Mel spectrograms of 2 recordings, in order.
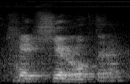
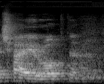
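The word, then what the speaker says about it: Chiroptera: здається дуплікат маю так комбінація с вимовляється як ха Це Ви добре знаєте хероптера хордата хеліцерата хіроптера хордата хеліцерата Не чайроптера не чордата і не челіцерата будь ласка ть англійці і американці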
